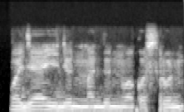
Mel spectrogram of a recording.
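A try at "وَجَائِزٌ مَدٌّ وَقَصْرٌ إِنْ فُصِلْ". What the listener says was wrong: Jaiz, soal diperbaiki makhrajnya. Jaizun bukan jaijun. Jaizun za.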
